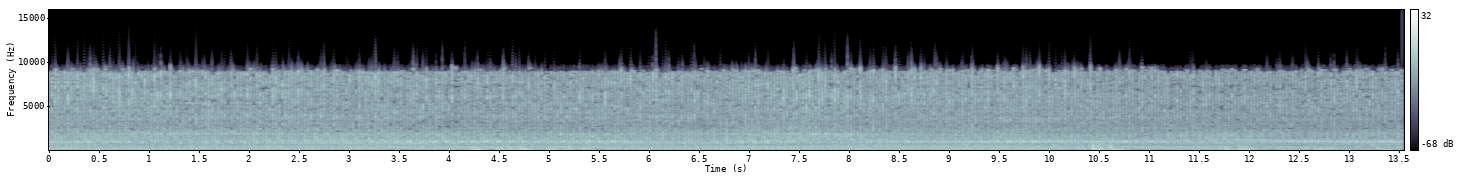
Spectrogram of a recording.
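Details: Big-turbo-built FSI engine at idle, noisy since the build: a faint regular light tapping over the run and a whiny tone near 1 kHz; unknown abnormal noise, cause unclear.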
